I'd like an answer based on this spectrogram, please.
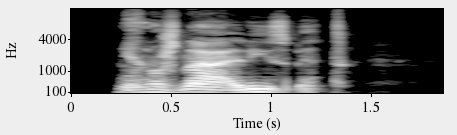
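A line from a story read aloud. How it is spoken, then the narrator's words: Breathless exhale. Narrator (Russian): выдохнул я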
